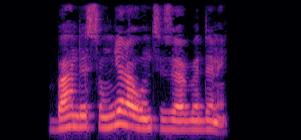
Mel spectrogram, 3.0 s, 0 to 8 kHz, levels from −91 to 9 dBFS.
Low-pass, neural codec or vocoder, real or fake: 7.2 kHz; none; real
